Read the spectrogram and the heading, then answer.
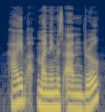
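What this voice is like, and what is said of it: Imitated Filipino accent. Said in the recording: “you speaking in a Filipino accent... That's really good... Local, right?”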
